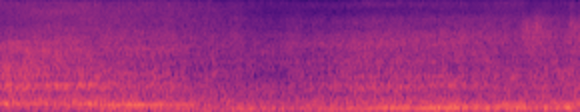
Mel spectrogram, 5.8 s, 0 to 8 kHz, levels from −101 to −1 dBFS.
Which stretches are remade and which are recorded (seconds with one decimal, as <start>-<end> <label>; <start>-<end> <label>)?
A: 0.0-1.0 remade; 1.0-2.3 recorded; 2.3-3.0 remade; 3.0-4.6 recorded; 4.6-5.8 remade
